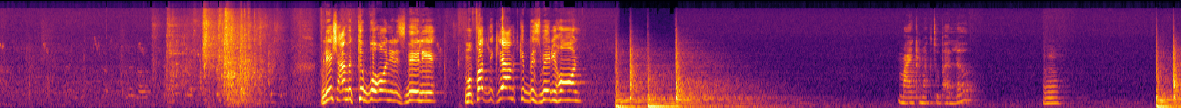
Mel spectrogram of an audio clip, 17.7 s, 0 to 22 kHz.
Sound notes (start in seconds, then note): 2.3 metal crashing; 4.9 speaking in foreign language; 9.2 light intriguing music; 13.7 speaking in foreign language; 17.3 light intriguing music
